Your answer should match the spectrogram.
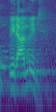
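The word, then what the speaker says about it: pyramid: ये देखिए पी में जो ई है उसी पर स्ट्रेस है, तो फी र के बाद आधा है, फिर, और उसके बाद है मिड, पिरामिड।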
